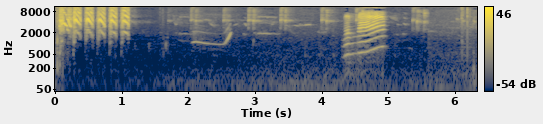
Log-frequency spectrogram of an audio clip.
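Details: Nonstop talking parrot opening with six rapid, loud, sharp notes, followed by a quiet pause, a single rising whistle, soft scattered chirps, and one brief rich harmonic squawk near the end.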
